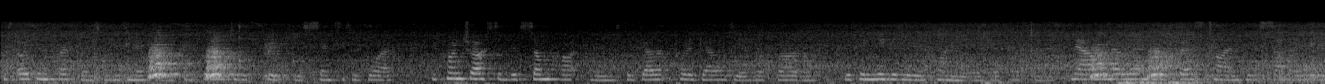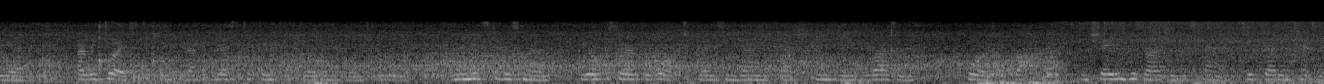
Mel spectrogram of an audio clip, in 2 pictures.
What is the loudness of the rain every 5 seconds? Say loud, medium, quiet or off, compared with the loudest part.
medium, medium, loud, loud, loud, loud.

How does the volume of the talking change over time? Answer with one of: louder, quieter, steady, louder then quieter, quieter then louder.
steady.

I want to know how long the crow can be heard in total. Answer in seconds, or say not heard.
not heard.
